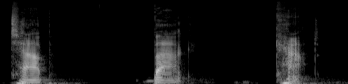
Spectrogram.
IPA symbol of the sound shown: æ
